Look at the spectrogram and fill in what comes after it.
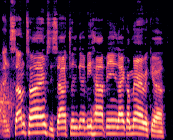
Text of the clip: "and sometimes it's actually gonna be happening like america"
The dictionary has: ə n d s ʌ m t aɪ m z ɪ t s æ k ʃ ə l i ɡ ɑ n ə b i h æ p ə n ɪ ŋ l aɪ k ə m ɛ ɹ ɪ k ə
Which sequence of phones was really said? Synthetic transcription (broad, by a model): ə n s ʌ m t aɪ m z ɪ t s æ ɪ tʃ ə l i ɡ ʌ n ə b i h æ p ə ɪ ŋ l aɪ k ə m ɛ ɹ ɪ k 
